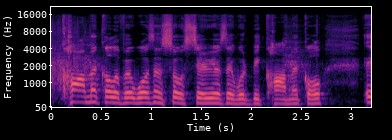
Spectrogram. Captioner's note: applause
